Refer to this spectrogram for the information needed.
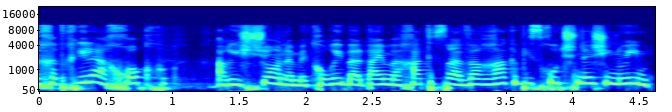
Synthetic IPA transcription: leχat̪χilaχo̞k | haʁiʃo̞nhamekʰo̞ʁibealpaimveaχat̪esʁe̞avaʁːakbisχutʃne̞jʃinujim

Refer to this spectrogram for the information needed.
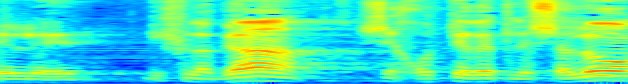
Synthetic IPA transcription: el | miflaɡa | ʃe̞χo̞te̞ʁet̪le̞ʃalo̞

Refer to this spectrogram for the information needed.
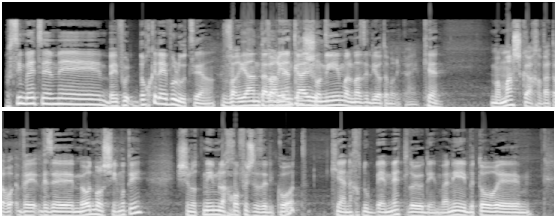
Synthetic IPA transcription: osimbeet͡se̞mebevoto̞χkedejevo̞lut͡sjavaʁjantvaʁjanntiʃo̞nimalmazelijo̞tame̞ʁikaimkʰen | mamaʃkaχaveataʁovevezeme̞o̞dmaʁʃimo̞ti | ʃe̞no̞tnimlaχo̞feʃaze̞likʁo̞t | kʰianaχnube̞ːme̞tlo̞jo̞dimveanibe̞to̞ʁe

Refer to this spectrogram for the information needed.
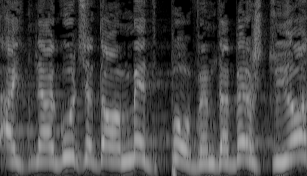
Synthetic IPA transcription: ait̪naːɡut̪ʃeat̪̬ao̞med̪po̞vemed̪abeʁaʃt̪ujo

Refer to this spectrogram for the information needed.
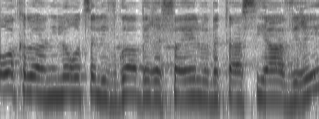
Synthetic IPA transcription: oʁakloanilo̞ʁo̞t͡selivɡo̞abe̞ʁe̞fae̞lvebet̪aːsijaːviʁi

